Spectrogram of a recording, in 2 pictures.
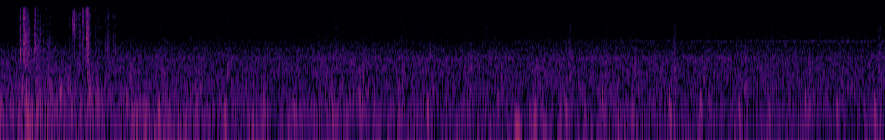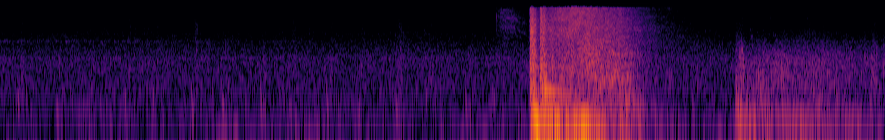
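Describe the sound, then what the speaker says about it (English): A flare gun fires in Fortnite with a sudden loud whooshing burst that trails into a hissing tail, then a second softer hiss follows after a long stretch of quiet game ambience. "Is that a flare gun? Indeed a flare gun."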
